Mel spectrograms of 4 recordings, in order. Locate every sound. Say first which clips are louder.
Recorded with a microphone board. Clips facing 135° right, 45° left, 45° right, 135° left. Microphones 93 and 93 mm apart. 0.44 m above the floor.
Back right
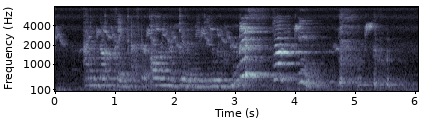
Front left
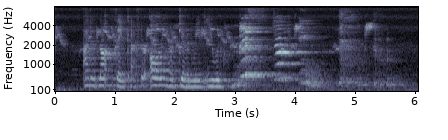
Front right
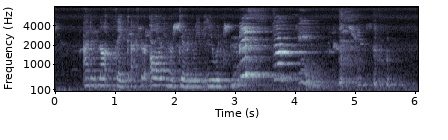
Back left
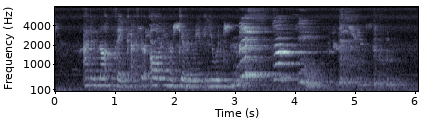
0.5 s a woman speaking: front left 5 dB, front right 2 dB; 30° left, 1.6 m
2.9 s a shout: back right 3 dB, front right 3 dB; 150° right, 6.5 m
4.7 s a cough: back right 4 dB, front right 4 dB; 105° right, 2.5 m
